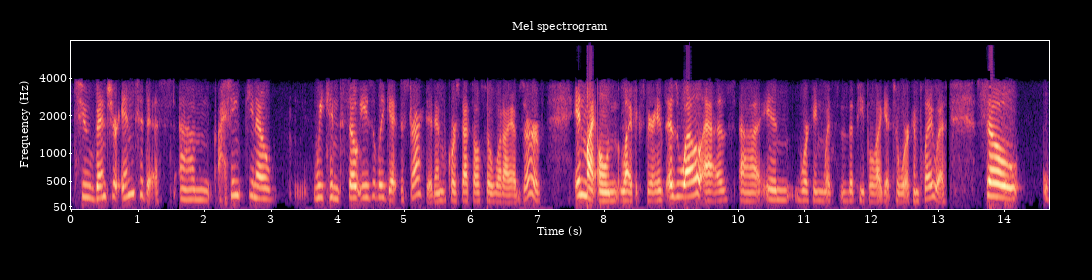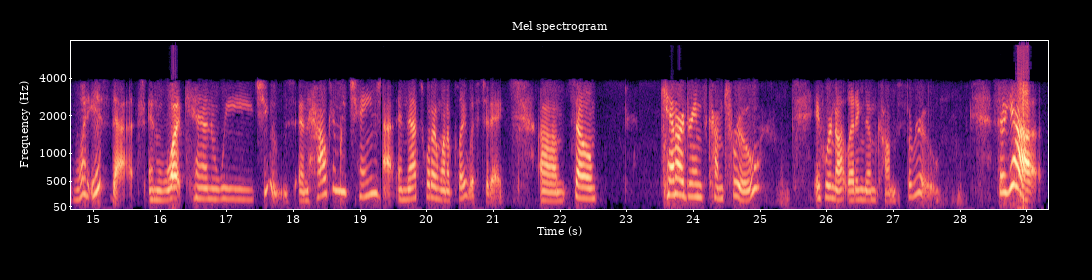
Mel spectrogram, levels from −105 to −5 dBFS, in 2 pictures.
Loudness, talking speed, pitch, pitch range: -19 LUFS, 170 wpm, 205 Hz, 165-275 Hz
